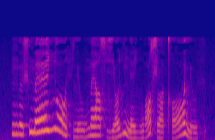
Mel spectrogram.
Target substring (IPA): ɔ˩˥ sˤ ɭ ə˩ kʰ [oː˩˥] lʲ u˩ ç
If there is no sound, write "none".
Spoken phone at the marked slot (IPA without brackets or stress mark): ɔː˩˥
